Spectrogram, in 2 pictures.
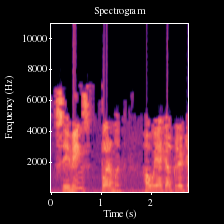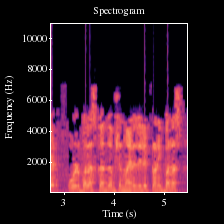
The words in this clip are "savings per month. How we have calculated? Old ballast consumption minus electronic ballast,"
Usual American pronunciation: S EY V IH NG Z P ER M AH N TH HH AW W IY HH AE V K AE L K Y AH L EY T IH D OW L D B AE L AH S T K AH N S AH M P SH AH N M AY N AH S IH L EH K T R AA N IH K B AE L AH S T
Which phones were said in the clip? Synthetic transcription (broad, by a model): S EY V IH NG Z P ER M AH N T HH AW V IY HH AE K AE L K Y AH L EY T IH D OW L D B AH L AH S K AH N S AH M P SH AH N M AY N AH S IH L EH K T R AA N IH K B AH L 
